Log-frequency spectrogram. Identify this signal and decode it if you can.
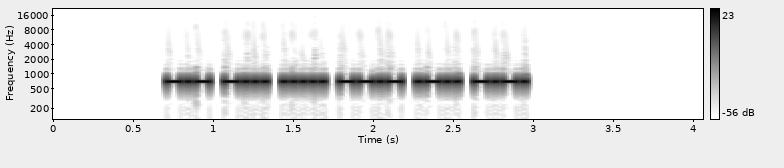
Morse code, heard as a keyed tone, about 40 wpm, 700 Hz. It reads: KB5QLC
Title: USA Call Signs - 6 Characters - Repeated 2x - 40wpm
